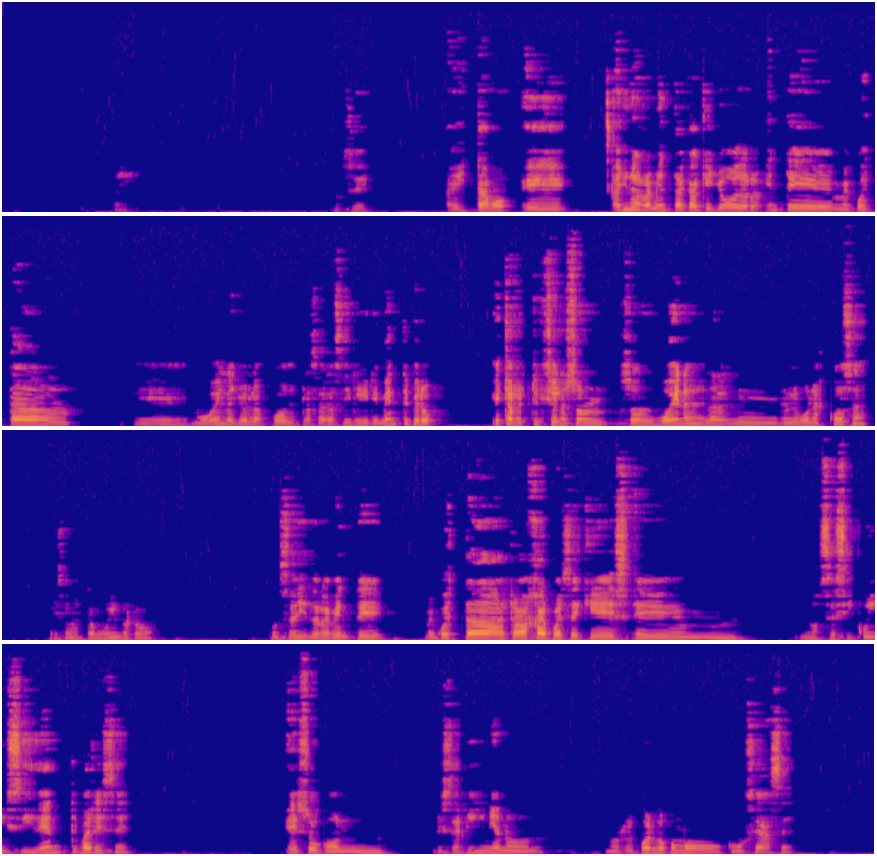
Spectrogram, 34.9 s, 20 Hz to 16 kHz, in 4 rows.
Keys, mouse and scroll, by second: 19.1 super+z, 20.3 super+z, 21.0 click.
